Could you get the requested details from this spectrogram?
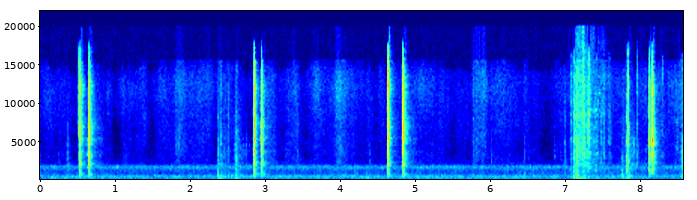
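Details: Hybrid bike with front suspension and rear rack: sharp crisp clicks, often in quick pairs, each time a pedal is loaded, not when frame flexed by hand; easiest on upstroke, less on front-left downstroke; cause unknown.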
